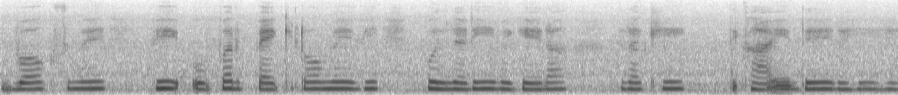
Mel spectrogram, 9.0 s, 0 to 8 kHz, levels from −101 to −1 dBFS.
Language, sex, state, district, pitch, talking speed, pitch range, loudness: Hindi, female, Maharashtra, Dhule, 205 Hz, 85 wpm, 195-215 Hz, -39 LUFS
